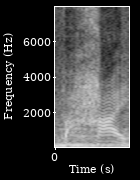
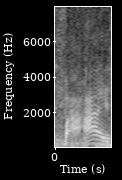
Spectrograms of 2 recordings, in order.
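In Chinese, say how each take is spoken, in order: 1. 中间有听得见的H音。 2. 中间没有H音。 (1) "他们念法嗨" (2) "蓝屿人达悟叫法爱"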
